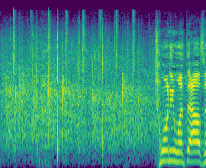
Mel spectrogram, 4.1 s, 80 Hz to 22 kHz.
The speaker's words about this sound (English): 178,177 new believers. That's worth clapping for, right? Come on, that's good.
